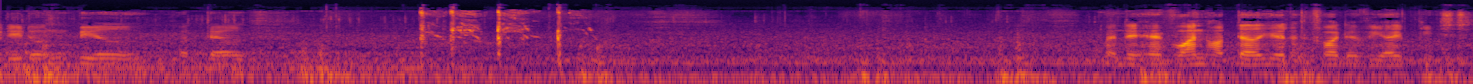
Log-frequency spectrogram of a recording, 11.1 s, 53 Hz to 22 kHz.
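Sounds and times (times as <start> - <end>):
car road and engine rumble: 0.0 - 11.0
person coughing: 3.1 - 4.6.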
